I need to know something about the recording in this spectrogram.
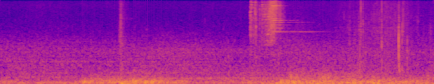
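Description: Thunder rumbles low and heavy.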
